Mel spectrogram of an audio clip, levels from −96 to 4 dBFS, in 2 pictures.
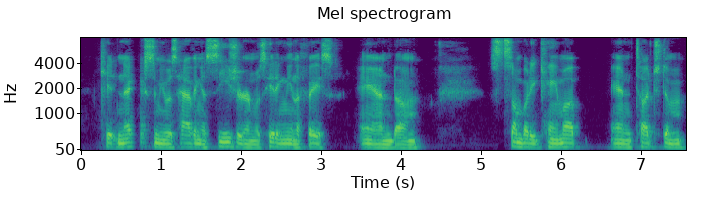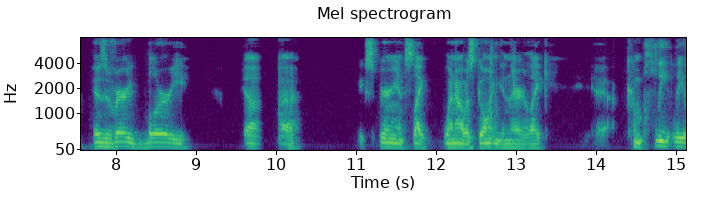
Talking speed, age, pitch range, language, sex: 155 wpm, 20-39, 95-110 Hz, English, male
